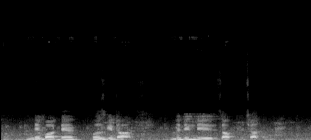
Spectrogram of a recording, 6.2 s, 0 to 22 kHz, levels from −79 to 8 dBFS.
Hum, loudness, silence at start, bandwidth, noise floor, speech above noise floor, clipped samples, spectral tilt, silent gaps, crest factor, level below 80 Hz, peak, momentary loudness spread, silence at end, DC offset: none; -15 LUFS; 0.05 s; 4.1 kHz; -36 dBFS; 22 dB; under 0.1%; -11 dB/octave; none; 14 dB; -42 dBFS; -2 dBFS; 21 LU; 0 s; under 0.1%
